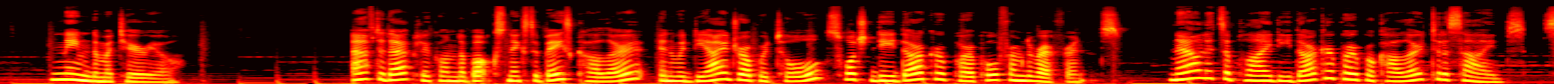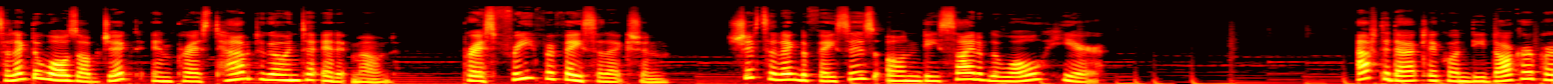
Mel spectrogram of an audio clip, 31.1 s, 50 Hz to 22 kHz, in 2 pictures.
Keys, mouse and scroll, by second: 5.5-23.5 middle drag, 17.5 Tab, 19.8 3, 23.5 shift+click, 23.7-31.0 middle drag, 25.3 shift+click.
